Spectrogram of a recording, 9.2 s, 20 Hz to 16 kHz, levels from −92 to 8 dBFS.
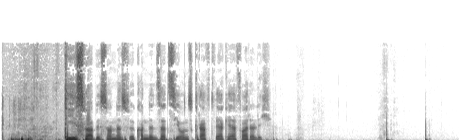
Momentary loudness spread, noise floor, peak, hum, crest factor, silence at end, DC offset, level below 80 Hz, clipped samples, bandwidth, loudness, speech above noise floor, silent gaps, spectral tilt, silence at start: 25 LU; -76 dBFS; -2 dBFS; none; 20 dB; 0.65 s; under 0.1%; -32 dBFS; under 0.1%; 11.5 kHz; -20 LUFS; 55 dB; none; -5 dB/octave; 0.05 s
